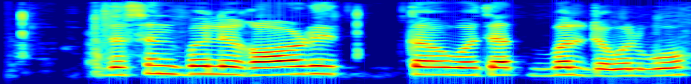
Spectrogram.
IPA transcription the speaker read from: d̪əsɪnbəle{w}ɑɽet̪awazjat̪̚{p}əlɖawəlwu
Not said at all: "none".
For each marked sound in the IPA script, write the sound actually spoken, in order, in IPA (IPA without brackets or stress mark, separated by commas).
ɣ, b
